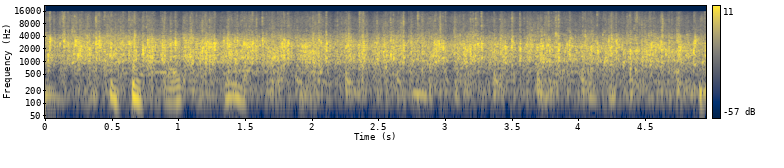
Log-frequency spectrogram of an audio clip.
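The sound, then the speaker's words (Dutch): Sustained applause from a sizable festival audience at the Grondvest festival in Nijmegen, dense and steady for several seconds, with some cheering and indistinct voices mixed into the clapping. “Mag ik jullie even horen in de kring?”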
